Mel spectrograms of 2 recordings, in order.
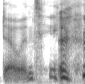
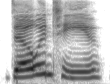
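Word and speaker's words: Do and Ti: Pronounced Doe and Tea. Literally right there. Doe and Tea, which is spelled Do and T-I,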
